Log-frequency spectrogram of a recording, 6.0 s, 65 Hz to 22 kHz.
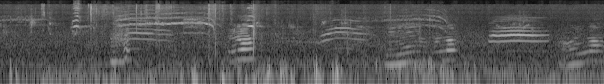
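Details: Injured stray cat Rangrang, fed outdoors, November 2018, gives a run of plaintive meows, several bending up then down, spaced about a second apart, while a woman coaxes and calls it over.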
